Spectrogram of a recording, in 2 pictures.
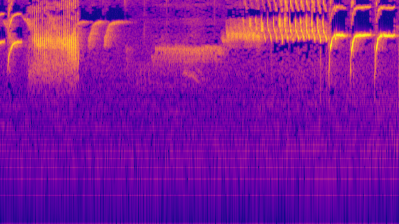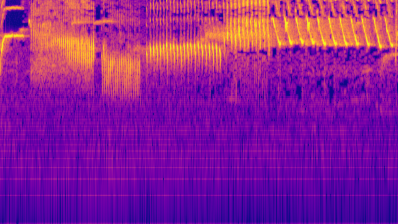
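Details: A canary sings a training song meant to teach other canaries proper singing. The song has varied tours: high buzzy rolls, rapid repeated rising notes and dense trills, changing every second or two, with little background noise.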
